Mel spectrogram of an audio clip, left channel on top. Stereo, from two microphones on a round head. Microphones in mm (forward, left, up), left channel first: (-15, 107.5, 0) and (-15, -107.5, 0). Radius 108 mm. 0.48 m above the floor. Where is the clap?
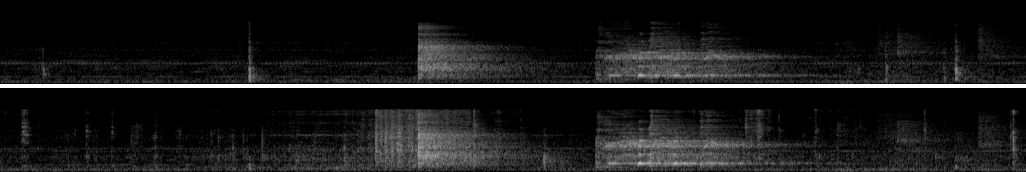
50° right (ahead or behind), 3.5 m.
